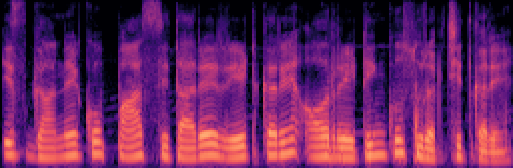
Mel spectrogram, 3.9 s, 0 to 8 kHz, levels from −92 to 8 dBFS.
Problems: low volume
